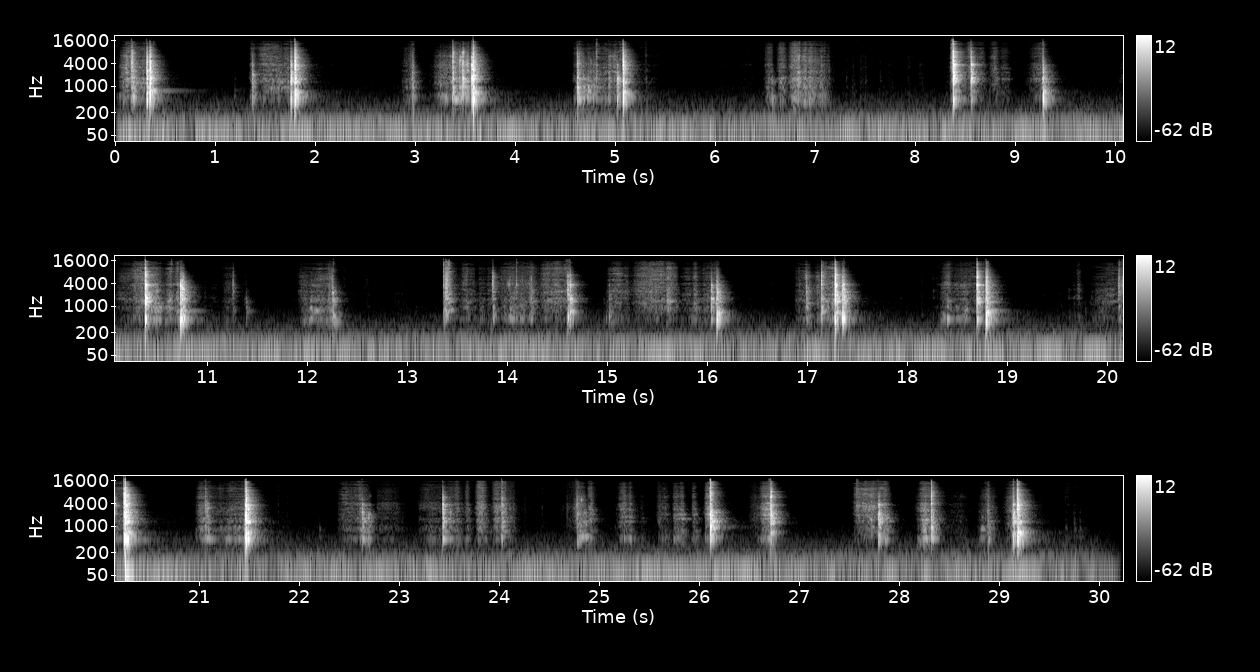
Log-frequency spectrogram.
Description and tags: A few sounds made using a tile cutter (no tiles were cut).
impact, metal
